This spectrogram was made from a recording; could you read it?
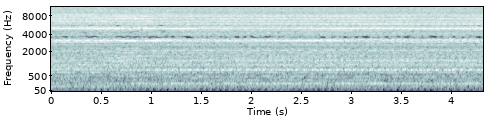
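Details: Frigidaire Gallery front-load washer GLTF1670AS1 in final high-speed spin: steady loud jet-like roaring rush with no clear rhythm; bad motor bearings.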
